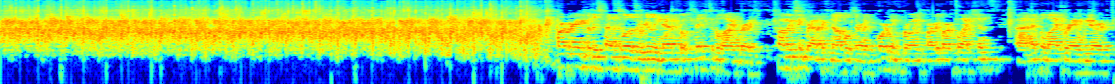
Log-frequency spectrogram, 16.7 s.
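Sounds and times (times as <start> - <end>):
audience applause: 0.0 - 8.4
speech: 8.9 - 16.7.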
